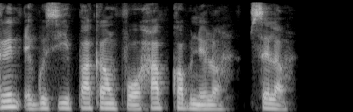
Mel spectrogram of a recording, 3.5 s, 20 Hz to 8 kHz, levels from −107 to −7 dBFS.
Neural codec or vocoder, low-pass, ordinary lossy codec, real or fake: none; 7.2 kHz; none; real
